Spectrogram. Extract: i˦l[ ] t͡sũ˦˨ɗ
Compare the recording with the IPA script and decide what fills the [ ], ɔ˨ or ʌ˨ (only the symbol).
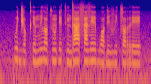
ɔ˨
